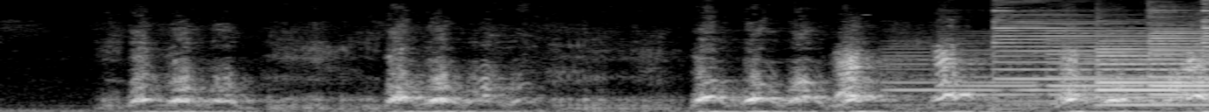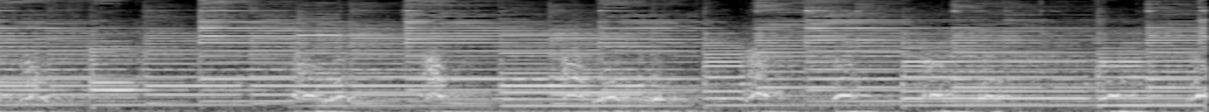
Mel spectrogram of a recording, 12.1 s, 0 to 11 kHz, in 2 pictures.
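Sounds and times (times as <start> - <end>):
dog barking: 0.6 - 2.8, 3.4 - 6.4, 7.5 - 11.1
instrumental music: 4.4 - 12.0.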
